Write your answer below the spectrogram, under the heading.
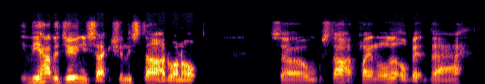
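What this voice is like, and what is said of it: Broad old-fashioned Northern English accent. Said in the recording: “my ridiculous 1950s Northerner accent”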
